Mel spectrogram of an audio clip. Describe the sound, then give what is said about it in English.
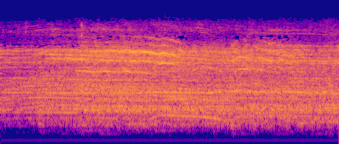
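A crowd booing Senator Lindsey Graham as he is welcomed on stage at an event, a dense, loud, sustained roar of many voices that holds steady throughout. “Those are all boos. Everybody. Thumbs down. Middle fingers. Boos.”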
